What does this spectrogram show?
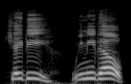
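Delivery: high, loud call across the lake; yelling for J D to come help. Acted. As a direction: shout it to someone far off. Calling to J D from afar.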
